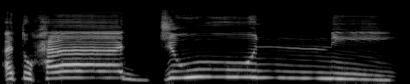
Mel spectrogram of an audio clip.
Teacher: دونوں نون کو اظہار کے ساتھ نہیں پڑھا جاتا بلکہ پہلے والا نون دوسرے والے نون کے اندر مدغم ہو جاتا ہے، اور ہم موسٹ کمپلیٹ غنہ اور مد اللازم کا رول فالو کرتے ہیں.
